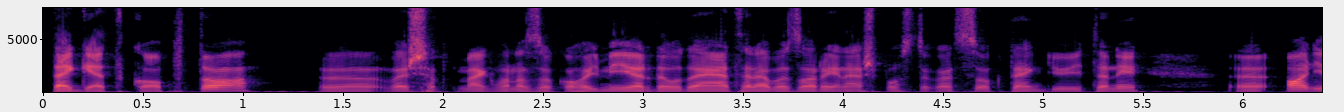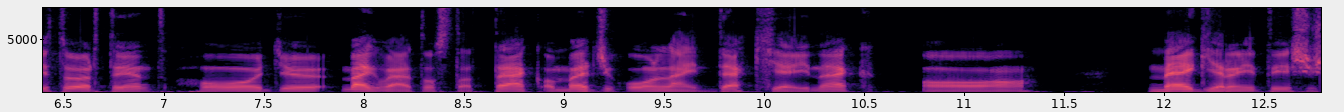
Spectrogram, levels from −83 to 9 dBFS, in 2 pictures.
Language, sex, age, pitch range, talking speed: Hungarian, male, 20-39, 105-120 Hz, 125 wpm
